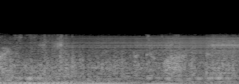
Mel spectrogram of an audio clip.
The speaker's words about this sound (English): Oh, isn't that great? Like static, like we're getting a signal, a broken up signal, you know, from beyond or something.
